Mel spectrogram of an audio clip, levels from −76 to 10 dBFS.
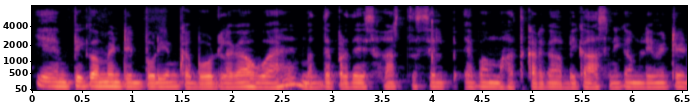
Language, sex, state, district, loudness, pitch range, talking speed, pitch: Hindi, male, Chhattisgarh, Raipur, -20 LUFS, 100-110 Hz, 165 wpm, 105 Hz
